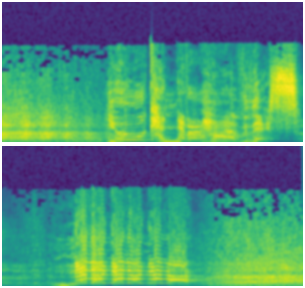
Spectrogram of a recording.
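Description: A woman speaks angrily and loudly.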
